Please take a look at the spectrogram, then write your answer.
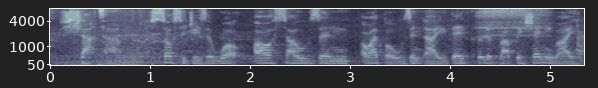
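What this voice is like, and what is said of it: Essex accent. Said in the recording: “The Essex accent has got to be the funniest British accent.”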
